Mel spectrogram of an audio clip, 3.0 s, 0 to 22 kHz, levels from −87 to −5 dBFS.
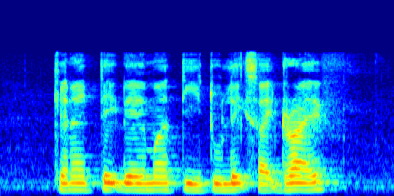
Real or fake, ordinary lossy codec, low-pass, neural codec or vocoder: real; none; 7.2 kHz; none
